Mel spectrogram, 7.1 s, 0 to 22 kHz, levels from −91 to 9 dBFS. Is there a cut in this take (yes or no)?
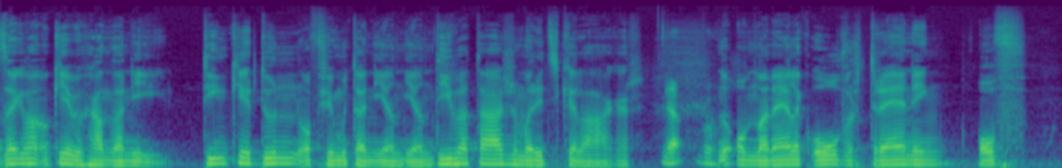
yes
